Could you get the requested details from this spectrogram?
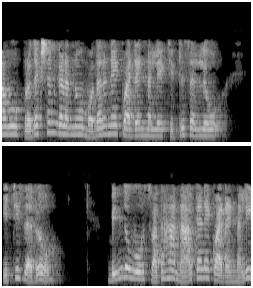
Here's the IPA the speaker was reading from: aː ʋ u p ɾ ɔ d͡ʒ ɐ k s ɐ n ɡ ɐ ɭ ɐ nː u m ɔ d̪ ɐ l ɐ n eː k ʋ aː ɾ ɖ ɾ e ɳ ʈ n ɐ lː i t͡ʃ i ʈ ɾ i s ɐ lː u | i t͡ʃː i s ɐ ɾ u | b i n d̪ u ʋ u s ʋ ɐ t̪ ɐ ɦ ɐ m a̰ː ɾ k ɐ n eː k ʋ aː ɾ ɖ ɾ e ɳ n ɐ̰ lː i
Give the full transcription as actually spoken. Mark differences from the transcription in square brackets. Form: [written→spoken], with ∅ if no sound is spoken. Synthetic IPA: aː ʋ u p ɾ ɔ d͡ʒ ɐ k [s→ʂ] ɐ n ɡ ɐ ɭ ɐ nː u m ɔ d̪ ɐ l ɐ n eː k ʋ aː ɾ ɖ ɾ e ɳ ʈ n ɐ lː i t͡ʃ i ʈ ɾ i s ɐ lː u | i t͡ʃː i s ɐ ɾ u | b i n d̪ u ʋ u s ʋ ɐ t̪ ɐ ɦ ɐ [m→n] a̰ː [ɾ→l] k ɐ n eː k ʋ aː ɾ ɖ ɾ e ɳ n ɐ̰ lː i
